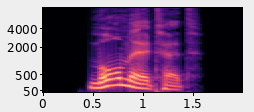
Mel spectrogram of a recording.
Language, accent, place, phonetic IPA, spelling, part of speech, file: German, Germany, Berlin, [ˈmʊʁml̩tət], murmeltet, verb, De-murmeltet.ogg
- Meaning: inflection of murmeln: 1. second-person plural preterite 2. second-person plural subjunctive II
